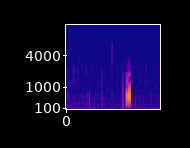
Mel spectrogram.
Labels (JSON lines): {"label": "biophony, knock croak", "recorder": "SoundTrap 300"}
